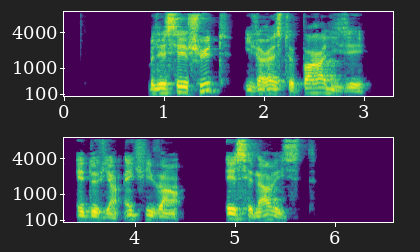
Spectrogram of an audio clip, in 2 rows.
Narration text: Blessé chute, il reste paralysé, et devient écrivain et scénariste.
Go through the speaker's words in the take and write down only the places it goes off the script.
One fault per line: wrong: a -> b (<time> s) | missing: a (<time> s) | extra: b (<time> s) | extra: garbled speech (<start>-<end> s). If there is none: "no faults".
no faults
